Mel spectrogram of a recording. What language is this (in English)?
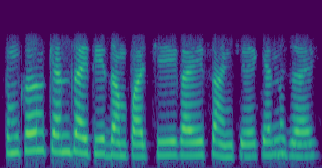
Konkani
